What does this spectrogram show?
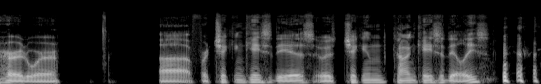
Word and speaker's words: quesadillas: I'll say quazadillos. They hate that.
